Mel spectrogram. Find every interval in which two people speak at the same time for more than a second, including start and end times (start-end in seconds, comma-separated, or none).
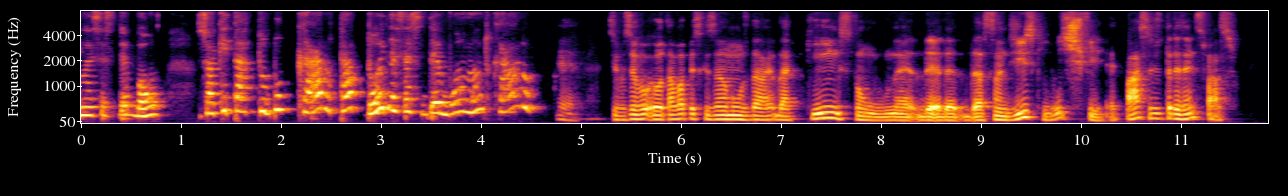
none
